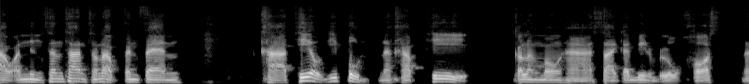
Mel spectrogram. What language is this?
Thai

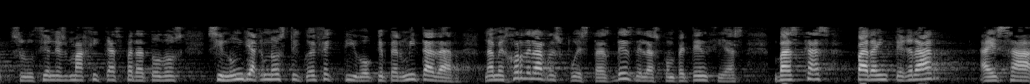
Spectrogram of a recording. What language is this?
Spanish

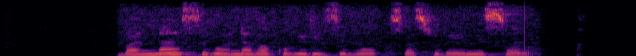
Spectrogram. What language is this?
Ganda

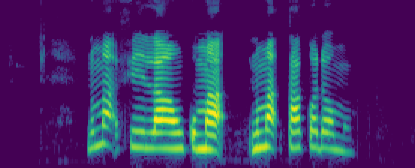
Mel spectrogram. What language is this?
Masana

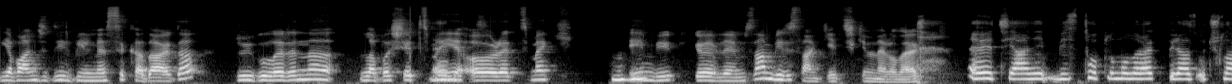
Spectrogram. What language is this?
Turkish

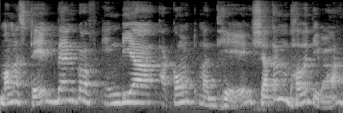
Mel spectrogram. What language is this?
Sanskrit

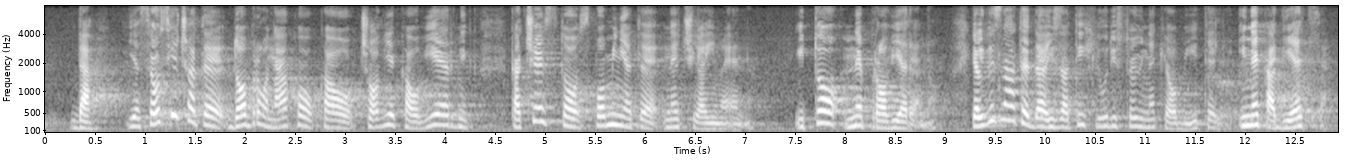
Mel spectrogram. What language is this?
Croatian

